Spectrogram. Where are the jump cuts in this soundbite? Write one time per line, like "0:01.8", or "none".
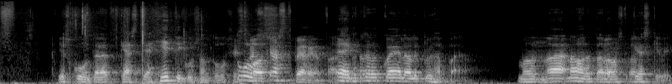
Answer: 0:01.2
0:02.9
0:03.6

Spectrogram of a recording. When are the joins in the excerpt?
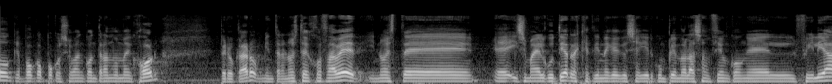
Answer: none

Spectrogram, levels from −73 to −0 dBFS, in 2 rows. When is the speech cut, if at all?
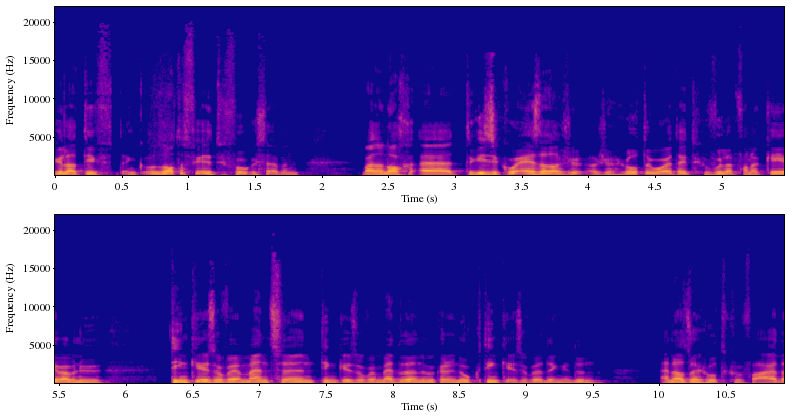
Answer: none

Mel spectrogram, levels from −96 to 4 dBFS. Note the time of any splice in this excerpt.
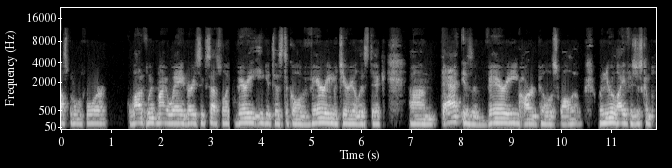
0:01.7
0:03.4
0:07.6
0:09.2

